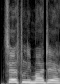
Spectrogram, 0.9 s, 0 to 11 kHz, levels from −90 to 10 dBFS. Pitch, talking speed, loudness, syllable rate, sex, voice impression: 270 Hz, 200 wpm, -13 LUFS, 5.8 syllables/s, female, feminine, adult-like, powerful, slightly bright, slightly soft, halting, intellectual, elegant, lively, slightly intense, slightly sharp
